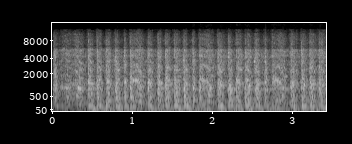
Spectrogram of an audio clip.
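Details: LT1 V8 that died at wide-open throttle: the starter cranks at about three even pulses a second but the engine never catches. Spark and fuel pressure were present; the no-start was traced to a bad Opti distributor base.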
